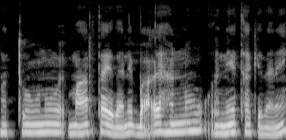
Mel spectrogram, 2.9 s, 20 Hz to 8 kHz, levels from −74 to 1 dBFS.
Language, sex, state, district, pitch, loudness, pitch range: Kannada, male, Karnataka, Mysore, 130 Hz, -15 LUFS, 120-135 Hz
